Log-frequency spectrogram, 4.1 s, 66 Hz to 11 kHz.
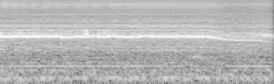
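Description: Lifelong 25-watt handheld electric body massager running at full speed with a steady whine. A little over three seconds in, the pitch slides down and the sound gets quieter as its speed is turned down.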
